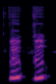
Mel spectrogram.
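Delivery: high, soft boops; two little high button beeps; imitated beeps. Gamer buying a game at the store, imitated beeps.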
